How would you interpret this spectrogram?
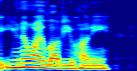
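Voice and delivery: ordinary talk

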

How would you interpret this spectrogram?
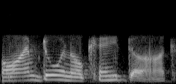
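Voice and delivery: very high, sing-song, swooping, drawn-out cartoon rabbit drawl. Answering the retold question as Bugs Bunny: Bugs Bunny voice.

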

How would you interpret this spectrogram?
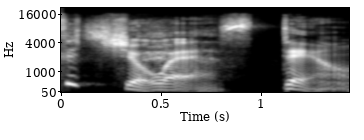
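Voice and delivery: grandmother voice, every word drawn out slowly.

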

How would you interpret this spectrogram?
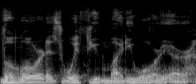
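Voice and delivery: gravelly, creaky wrestler voice. Acting out the angel's greeting to Gideon, Macho Man Randy Savage voice. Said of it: "I'm going to say it like this / you sounded like Macho Man".

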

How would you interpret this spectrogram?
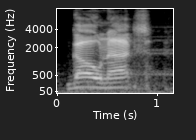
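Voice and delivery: ordinary delivery

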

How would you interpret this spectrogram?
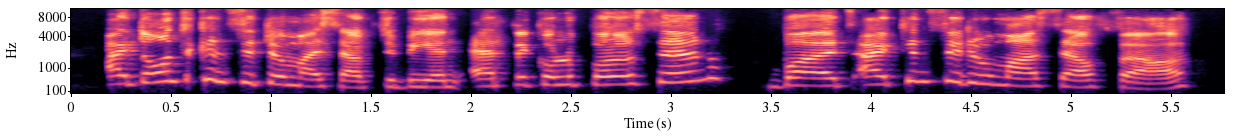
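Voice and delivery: mock Italian accent drifting toward Slavic and Mexican.

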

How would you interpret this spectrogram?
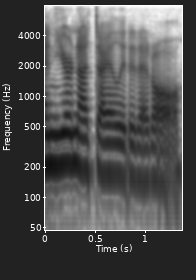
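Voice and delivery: ordinary delivery

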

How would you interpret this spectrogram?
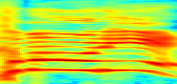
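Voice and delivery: very high, loud, eager, enthusiastic calling out. Calling them over to come here, with an enthusiastic call. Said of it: "you call them with enthusiasm".

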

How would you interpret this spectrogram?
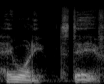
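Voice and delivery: put-on soft, casual voice with New England accent. Retelling a phone call from the guy who ran his old club, imitating David Ray's New England accent. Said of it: "New England accent".

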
